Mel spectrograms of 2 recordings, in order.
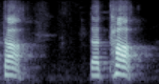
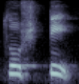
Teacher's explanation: People will try to, you are giving stress in the first word, so you tend to give the stress in the next word also. Tatha has the Mahaprana, ta, tatha. But the next word, tushti, the ta and ta, they don't have Mahaprana.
